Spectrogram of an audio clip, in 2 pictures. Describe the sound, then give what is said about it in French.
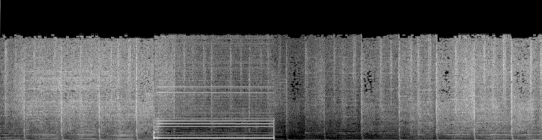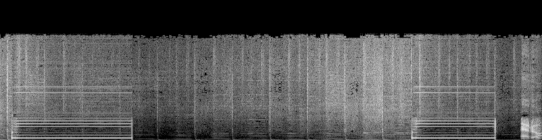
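French telephone ringback tone on a call back during a prank phone call: three long steady beeps, each about a second and a half, repeating about every five seconds over a loud rhythmic music bed. “Bon, on rappelle une dernière fois, après on arrête.”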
